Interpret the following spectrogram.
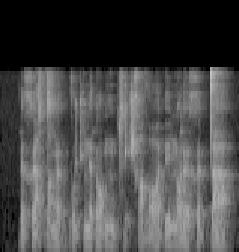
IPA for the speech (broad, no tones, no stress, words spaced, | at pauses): ɾəxœs dˤaŋœbɡot͡ʃ nəɗɔb ŋʊbsət͡ʃxaðˤœ | ynɔɾœ xœbt̪a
